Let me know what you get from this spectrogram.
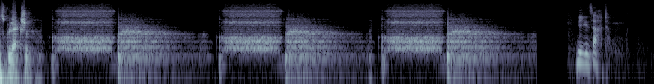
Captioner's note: Darth Vader breathing sounds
